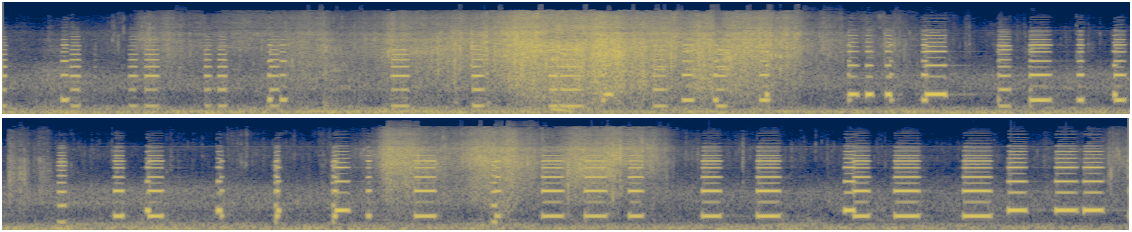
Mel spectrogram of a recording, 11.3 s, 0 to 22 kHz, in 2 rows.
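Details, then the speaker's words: Minelab Equinox 800 metal detector on an early 1800s farm: crisp, repeated high beeps as coil sweeps spot, clean target signal, a second Indian head penny in the same hole. "Sounds like there's something right here. Something else. Another Indian."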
